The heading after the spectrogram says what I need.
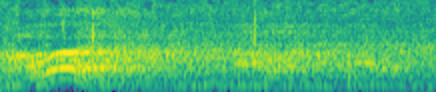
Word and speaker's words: hour: तो HOUR शुरुआत H से है लेकिन कैसे होता है? आवर। अंडाकार अ होता है, अगर उच्चारण नहीं करते आवर।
